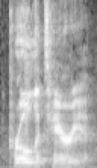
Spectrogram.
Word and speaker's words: proletariat: you this word here proletariat is how you say that word proletariat okay proletariat is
